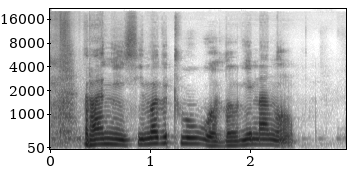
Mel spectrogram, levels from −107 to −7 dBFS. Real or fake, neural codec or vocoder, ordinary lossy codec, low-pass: fake; codec, 44.1 kHz, 2.6 kbps, SNAC; none; none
